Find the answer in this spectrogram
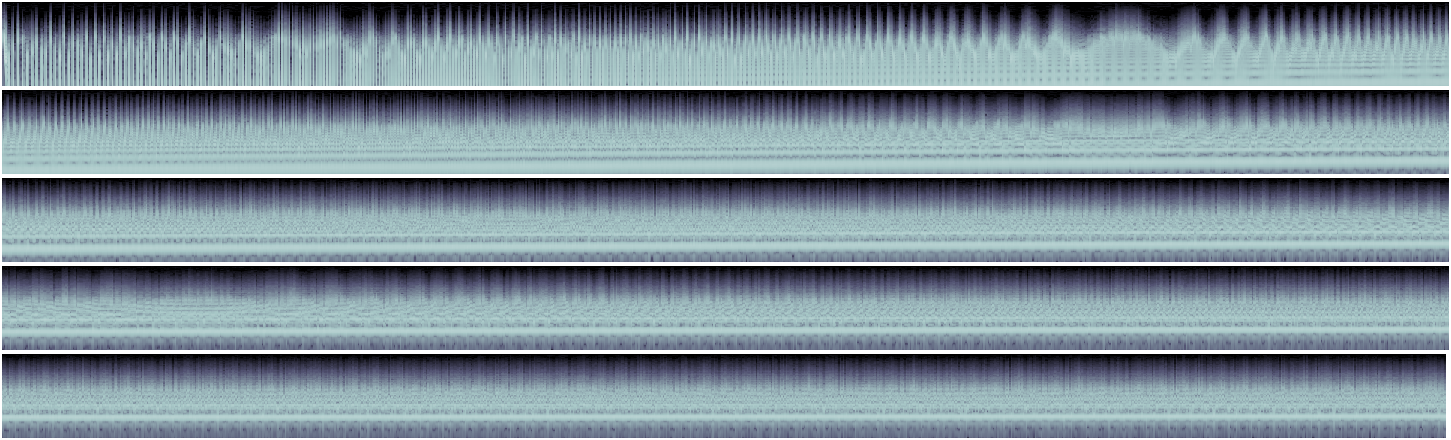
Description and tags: a racing car sound i synthesized using prologue vst
drive, speeding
